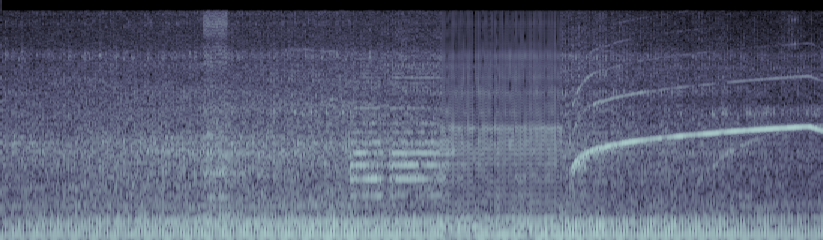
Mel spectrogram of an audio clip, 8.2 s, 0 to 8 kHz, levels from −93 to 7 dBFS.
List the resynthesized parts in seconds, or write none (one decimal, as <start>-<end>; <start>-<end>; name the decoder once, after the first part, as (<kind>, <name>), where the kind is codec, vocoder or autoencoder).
4.4-5.6 (vocoder, BigVGAN v2)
